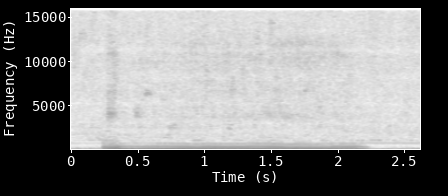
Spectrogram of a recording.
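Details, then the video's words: Bicolor Persian cat snoring, a snore likened to a fart: one steady, low, buzzy droning tone lasting about two seconds, held level, then rising slightly and cutting off, over a quiet low hum. "オナラみたいないびき ペルシャ猫"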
